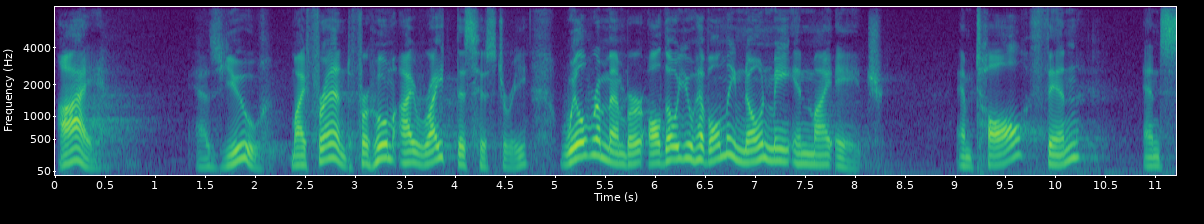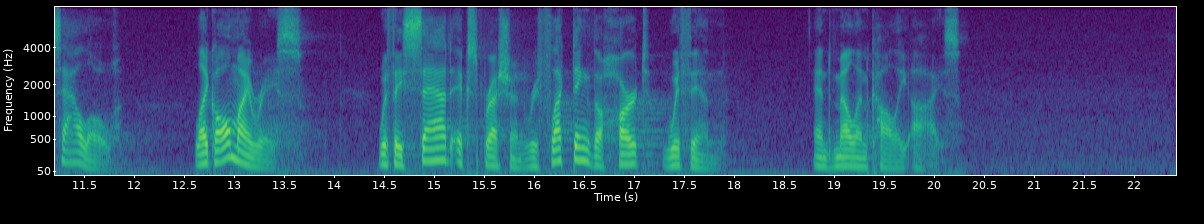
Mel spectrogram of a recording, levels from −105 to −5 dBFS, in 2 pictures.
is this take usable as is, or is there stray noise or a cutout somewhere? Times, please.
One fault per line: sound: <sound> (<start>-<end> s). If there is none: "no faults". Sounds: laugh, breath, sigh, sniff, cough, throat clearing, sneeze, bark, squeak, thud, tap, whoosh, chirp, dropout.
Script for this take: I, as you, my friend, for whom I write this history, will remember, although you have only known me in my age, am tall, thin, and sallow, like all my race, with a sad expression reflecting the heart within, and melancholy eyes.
no faults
